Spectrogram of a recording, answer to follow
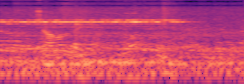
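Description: Busy eatery background: people talking over a steady low rumble, with a thin high-pitched whine that cuts off near the end.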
